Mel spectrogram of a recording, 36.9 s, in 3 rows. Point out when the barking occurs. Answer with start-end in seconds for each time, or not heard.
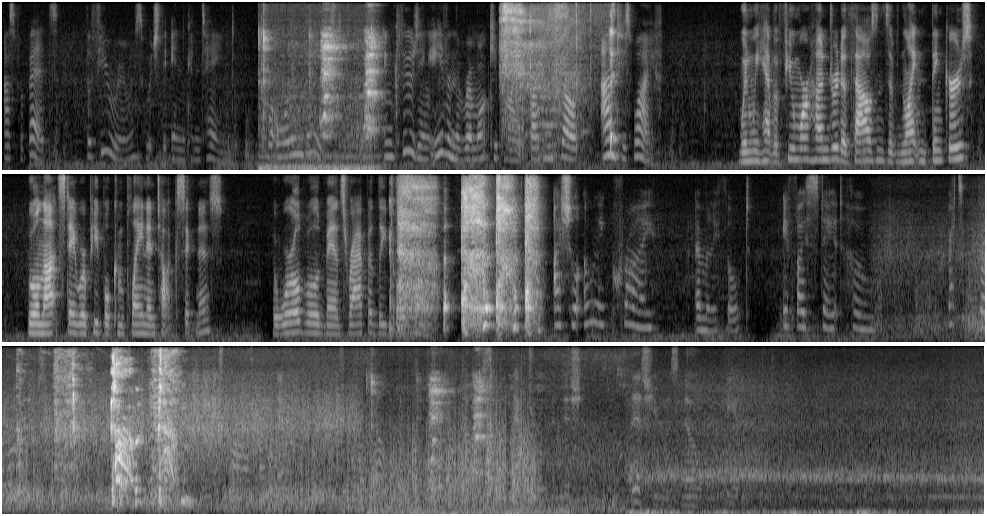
3.1-4.8, 29.1-31.6.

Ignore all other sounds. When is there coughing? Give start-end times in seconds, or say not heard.
6.2-7.7, 17.1-19.1, 24.8-27.0.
